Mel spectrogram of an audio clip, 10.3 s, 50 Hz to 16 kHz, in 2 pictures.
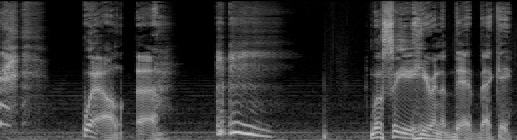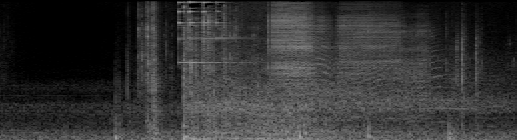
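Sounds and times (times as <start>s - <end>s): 
speech: 0.1s - 2.8s, 3.7s - 5.2s
door creaking open with groaning hinge: 6.4s - 10.3s.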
